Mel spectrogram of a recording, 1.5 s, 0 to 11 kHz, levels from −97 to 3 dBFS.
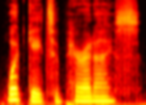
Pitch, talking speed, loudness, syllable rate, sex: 140 Hz, 165 wpm, -20 LUFS, 6.2 syllables/s, male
